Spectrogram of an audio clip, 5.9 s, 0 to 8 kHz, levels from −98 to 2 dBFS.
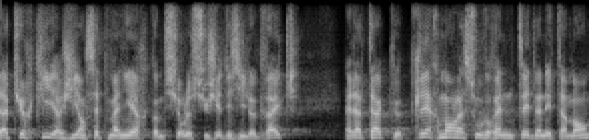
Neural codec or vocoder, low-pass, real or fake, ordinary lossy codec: codec, 16 kHz, 4 kbps, X-Codec, HuBERT features, trained on general audio; none; fake; none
